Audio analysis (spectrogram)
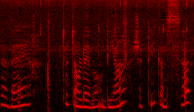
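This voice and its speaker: Pitched fairly high, a woman with a non-native accent speaks at a very slow pace. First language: not French (speaking French). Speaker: crafter. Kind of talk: tutorial. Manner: halting.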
